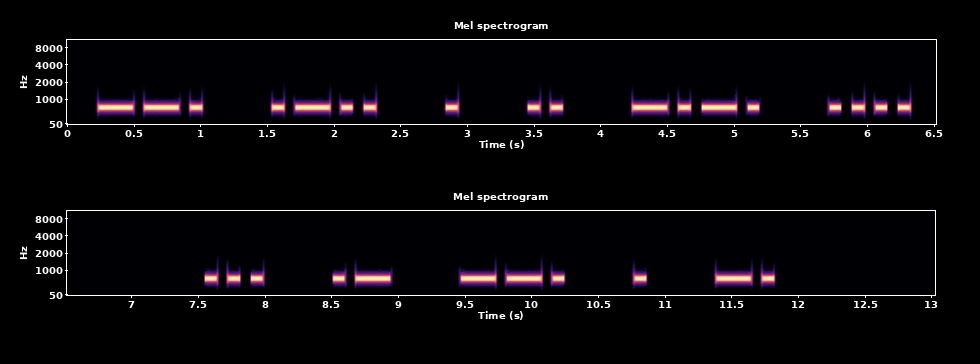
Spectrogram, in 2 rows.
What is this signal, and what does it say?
Morse code, heard as a keyed tone, about 14 wpm, spaced as for 10 wpm, 680 Hz. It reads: GLEICH SAGEN
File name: Morsekurs / Witze / Witz 20. Januar 2026 50 F70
